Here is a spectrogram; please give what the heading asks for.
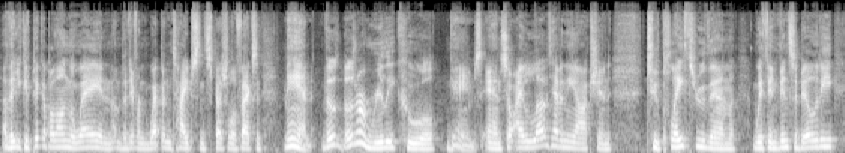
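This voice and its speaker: A middle-aged man with a slightly high voice chats casually to viewers. He is enthusiastic and rambles through loose asides as he goes. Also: moderate pace. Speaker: video host.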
